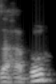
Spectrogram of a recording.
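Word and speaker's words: ذهبوا: subject is The Vow the alif after The Vow is not pronounced so it says zahabu but not Alexa is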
